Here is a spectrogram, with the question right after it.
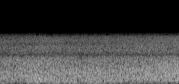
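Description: Steady, loud roar of sea waves and surf close by, a continuous broadband wash with no distinct breaks.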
